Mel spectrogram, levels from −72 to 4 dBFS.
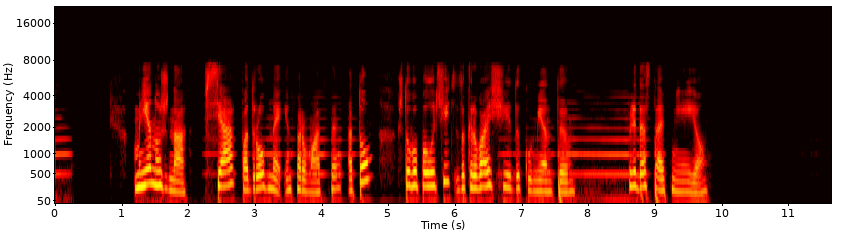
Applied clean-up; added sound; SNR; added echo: neural mask model RNNoise.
